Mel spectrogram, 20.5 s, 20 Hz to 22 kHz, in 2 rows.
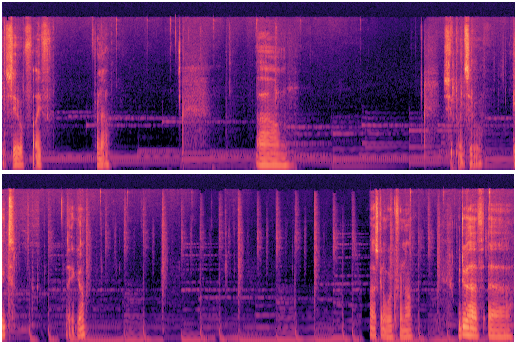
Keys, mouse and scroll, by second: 2.2 middle click, 2.5-2.8 scroll up 1, 2.8-5.7 shift+middle drag, 5.7-6.1 scroll up 3, 5.9-8.1 shift+middle drag, 8.1-11.1 drag, 12.2-13.5 middle drag, 13.5 alt+shift+z, 14.0-14.7 middle drag, 14.7 ctrl+s, 14.9-15.4 scroll down 2, 15.4 Tab, 15.8 middle click, 16.1 alt+q, 16.5-17.3 middle drag, 17.3 scroll down 1, 17.6-18.0 middle drag, 18.0-18.4 scroll up 3, 18.4-19.5 middle drag, 19.5-20.0 scroll up 1, 20.0-20.5 shift+middle drag.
